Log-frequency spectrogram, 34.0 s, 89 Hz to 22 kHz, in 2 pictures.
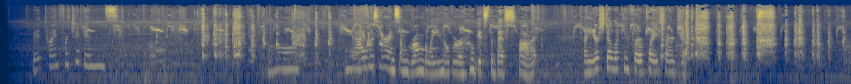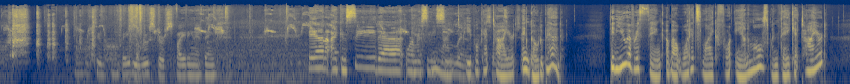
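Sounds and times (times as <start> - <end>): chickens clucking: 1.3 - 27.8.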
